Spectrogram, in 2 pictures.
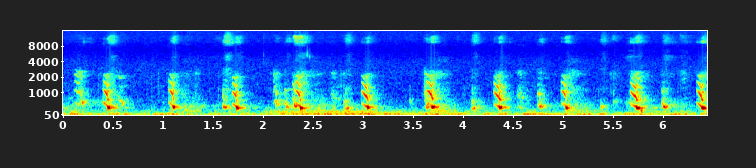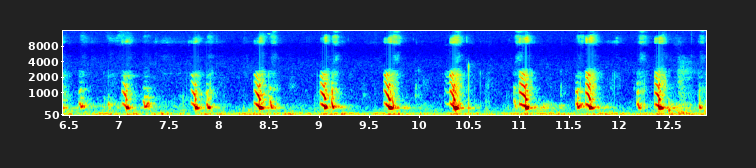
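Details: Bernese Mountain Dog litter, three days old, crying indoors: steady series of short squeaky whimpers, about one and a half per second, some overlapping as several pups call, over a low background hum.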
